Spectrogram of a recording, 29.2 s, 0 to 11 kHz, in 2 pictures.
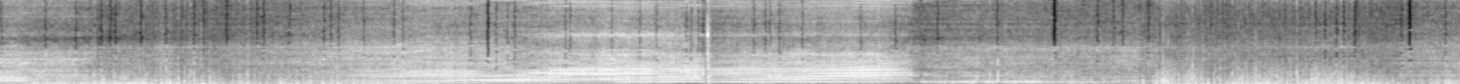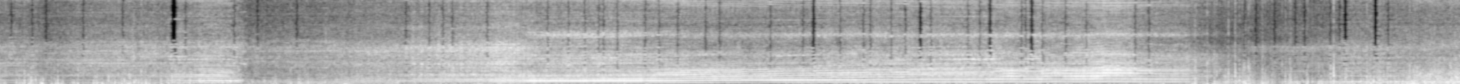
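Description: BMW S1000RR's inline-four engine heard from on board, its pitch climbing for several seconds under acceleration, dropping as the rider backs off, then climbing again in a second long pull before dropping once more near the end. A steady rush of wind noise runs underneath.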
